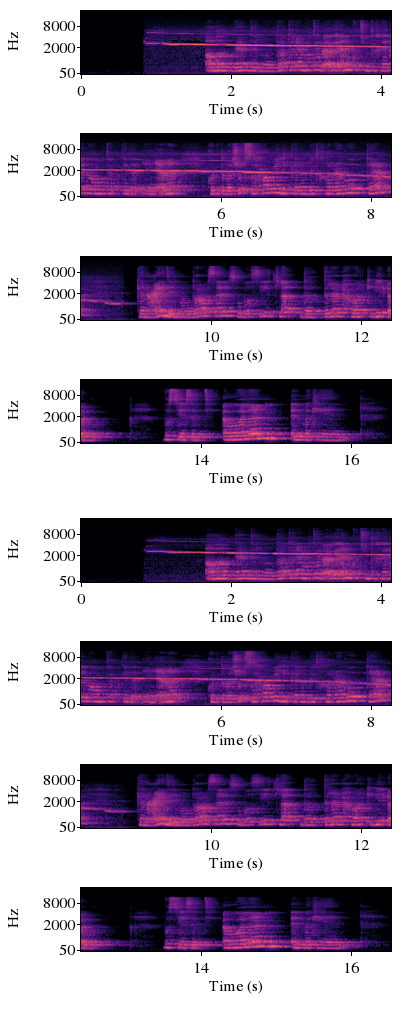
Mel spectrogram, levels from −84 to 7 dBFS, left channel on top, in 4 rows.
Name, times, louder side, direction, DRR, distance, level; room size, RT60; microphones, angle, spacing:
sound 1, 0.8-8.8, left 6 dB, 75° left, 0.9 m, -28 dB
voice 1, 1.6-8.6 9.0-12.6 13.1-16.3, left 1 dB, 20° left, -7 dB, 2.6 m, -31 dB
8.7 x 7.9 x 3.1 m, 0.92 s
head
